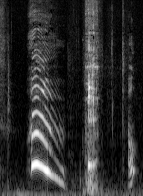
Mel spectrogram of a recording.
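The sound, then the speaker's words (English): A real, long, loud burp after a drink, with a falling pitch, followed by a short noisy burst and a faint squeak, with a noticeable echo trailing after it. “For anybody that is now listening to the podcast for like the first time or maybe it's their second week, that sound clip of the burp is actual.”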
